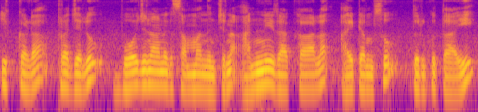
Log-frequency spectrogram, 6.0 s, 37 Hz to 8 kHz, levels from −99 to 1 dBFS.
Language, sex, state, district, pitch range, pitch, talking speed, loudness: Telugu, male, Telangana, Hyderabad, 115-135 Hz, 120 Hz, 80 wpm, -16 LUFS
